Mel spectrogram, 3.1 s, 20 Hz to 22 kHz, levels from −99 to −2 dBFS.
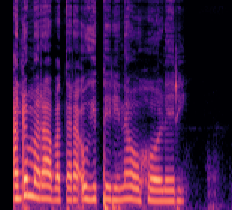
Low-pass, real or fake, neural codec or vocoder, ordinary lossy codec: none; real; none; none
